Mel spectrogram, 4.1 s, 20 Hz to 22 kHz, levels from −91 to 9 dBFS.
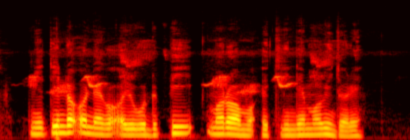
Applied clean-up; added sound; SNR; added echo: neural mask model RNNoise.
